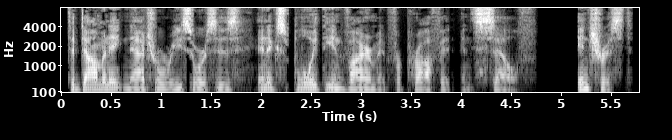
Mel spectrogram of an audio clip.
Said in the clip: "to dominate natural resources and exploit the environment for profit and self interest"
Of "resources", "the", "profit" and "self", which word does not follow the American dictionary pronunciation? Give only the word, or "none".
none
